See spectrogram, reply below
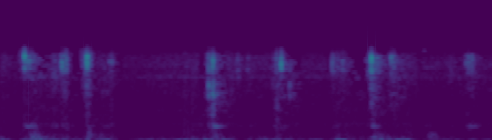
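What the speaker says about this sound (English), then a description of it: "as they're typing" Several people tapping on computer keyboards at a library exchange program session, giving an irregular patter of soft key clicks with brief bursts and pauses, fairly quiet and without talk.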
